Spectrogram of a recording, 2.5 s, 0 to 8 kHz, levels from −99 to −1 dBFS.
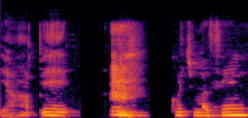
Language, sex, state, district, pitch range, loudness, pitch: Hindi, female, Chhattisgarh, Balrampur, 205-220 Hz, -24 LUFS, 215 Hz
